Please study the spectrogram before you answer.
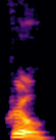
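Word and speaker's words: KRLL: captivity k-r-l-l or k-r-l-l-l or c-r-l-l or c-r-l-l-l pronounced krill or krill was the hostage left with us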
